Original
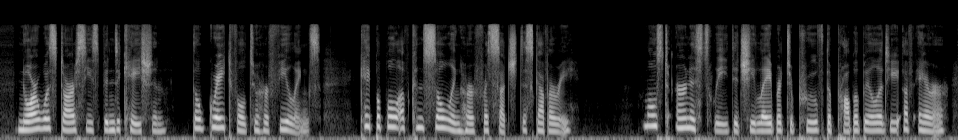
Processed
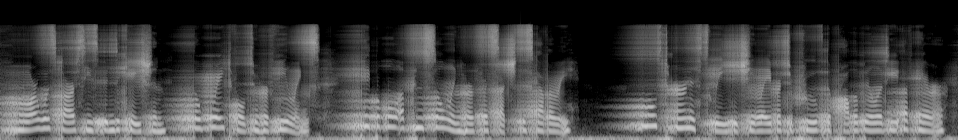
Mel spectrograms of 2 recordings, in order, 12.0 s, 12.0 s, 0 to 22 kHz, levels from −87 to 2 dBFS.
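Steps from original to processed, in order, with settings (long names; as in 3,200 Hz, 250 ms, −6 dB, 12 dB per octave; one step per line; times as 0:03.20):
peak hold with a rise ahead of every peak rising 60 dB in 0.70 s
high-shelf EQ 5,400 Hz −10 dB
downward compressor 12 to 1, threshold −26 dBFS, peak gain reduction 17 dB
level +8.5 dB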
